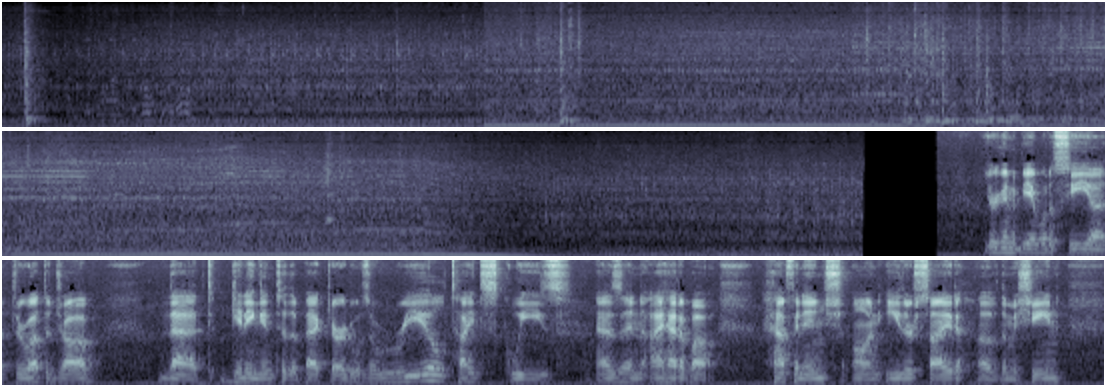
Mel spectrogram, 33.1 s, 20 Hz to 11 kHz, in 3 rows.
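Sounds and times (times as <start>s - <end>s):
loader engine running: 0.0s - 19.7s, 20.4s - 33.0s
bucket clanking and scraping: 8.6s - 11.4s.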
